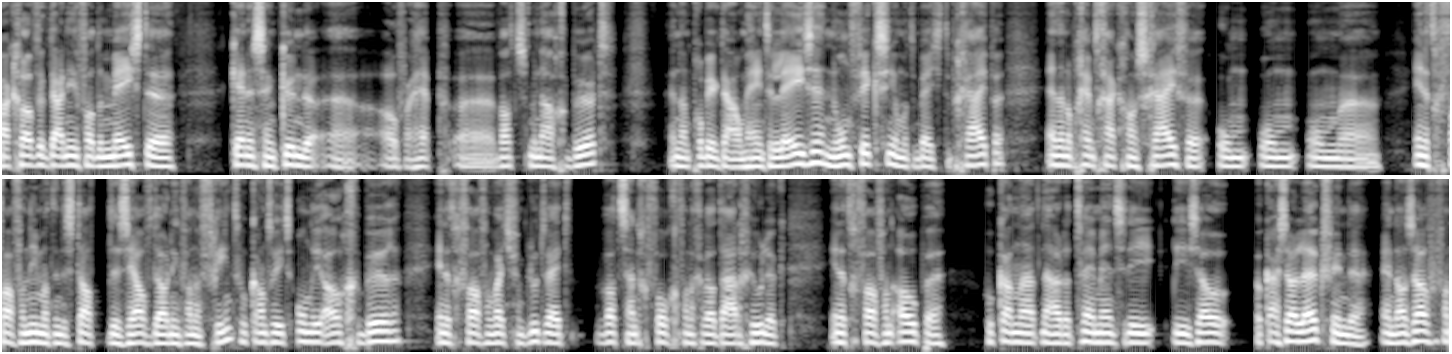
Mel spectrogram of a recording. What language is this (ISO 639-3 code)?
nld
